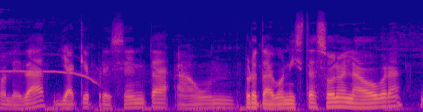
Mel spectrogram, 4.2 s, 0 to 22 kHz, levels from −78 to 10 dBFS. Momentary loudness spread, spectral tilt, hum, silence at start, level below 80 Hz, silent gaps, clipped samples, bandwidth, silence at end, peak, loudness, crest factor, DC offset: 9 LU; -4.5 dB/octave; none; 0 s; -52 dBFS; none; under 0.1%; 16.5 kHz; 0 s; -10 dBFS; -27 LUFS; 18 dB; under 0.1%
